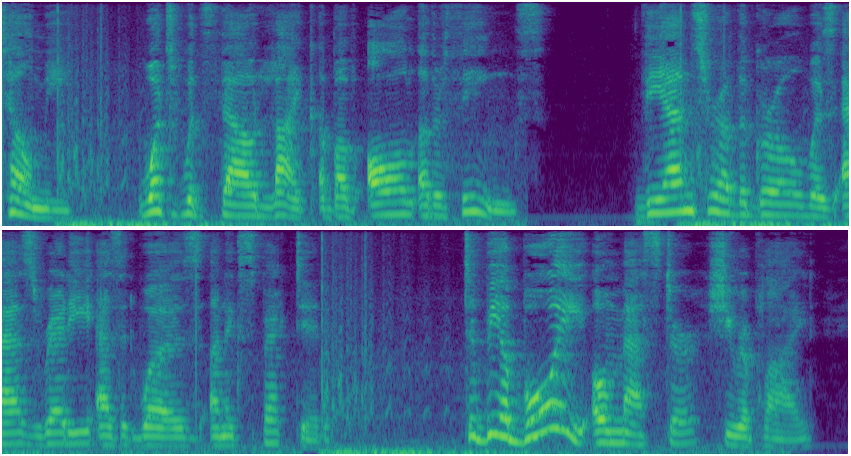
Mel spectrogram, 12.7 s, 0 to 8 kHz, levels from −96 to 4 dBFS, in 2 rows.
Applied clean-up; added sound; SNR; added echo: none; Bird; 15 dB; none.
